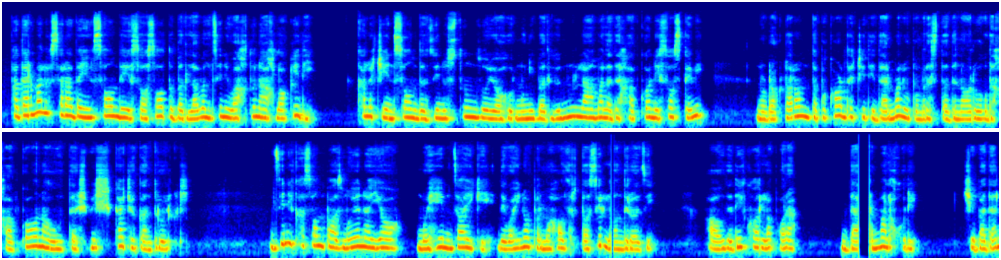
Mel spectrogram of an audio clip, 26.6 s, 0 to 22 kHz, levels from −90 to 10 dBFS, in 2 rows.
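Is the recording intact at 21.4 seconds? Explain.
No. A Bluetooth stall likely struck here: interference delayed packets on the wireless link, so the headphones' playback buffer ran empty and output halted until the resent data arrived. The speech cuts to silence for 35 ms, from 21.40 to 21.43 s, before continuing.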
